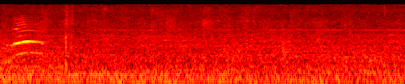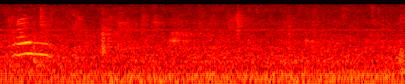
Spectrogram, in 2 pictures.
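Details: Ludwig the cat, a domestic cat, gives two short falling meows about four seconds apart indoors, over a steady low hum of room noise.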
